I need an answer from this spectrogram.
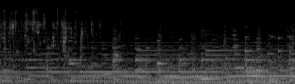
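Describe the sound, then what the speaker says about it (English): Water is poured from a watering can onto soil over freshly planted allium bulbs in a balcony pot, making soft drips and wet splashes that trickle on steadily for a few seconds. "To finish off the job, providing a good dose of water."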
